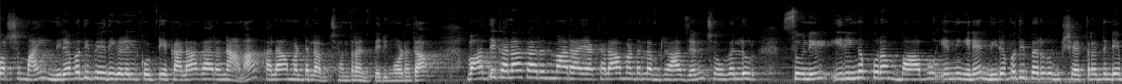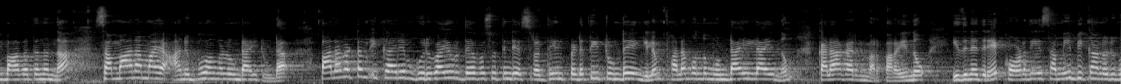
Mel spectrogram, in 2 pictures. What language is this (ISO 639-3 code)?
ron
